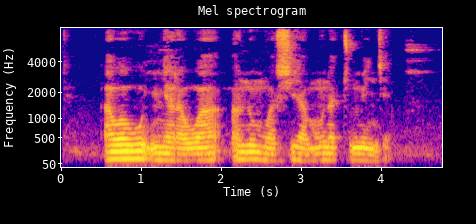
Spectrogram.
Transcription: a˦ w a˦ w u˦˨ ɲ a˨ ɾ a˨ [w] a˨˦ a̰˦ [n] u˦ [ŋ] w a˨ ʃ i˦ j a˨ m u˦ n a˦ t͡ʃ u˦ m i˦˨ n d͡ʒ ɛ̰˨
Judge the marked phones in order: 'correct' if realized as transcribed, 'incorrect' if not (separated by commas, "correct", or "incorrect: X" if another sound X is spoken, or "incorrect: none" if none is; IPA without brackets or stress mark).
correct, correct, incorrect: m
